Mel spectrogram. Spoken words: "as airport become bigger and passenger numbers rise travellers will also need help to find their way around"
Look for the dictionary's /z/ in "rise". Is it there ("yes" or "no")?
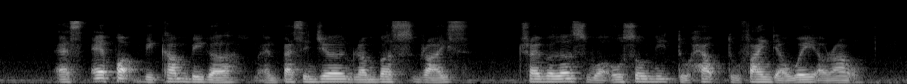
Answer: no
